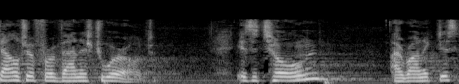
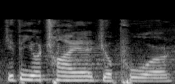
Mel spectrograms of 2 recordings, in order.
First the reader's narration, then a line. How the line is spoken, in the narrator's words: she says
